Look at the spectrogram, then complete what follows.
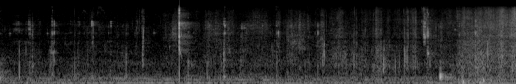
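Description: A person chewing a green olive close to the microphone: scattered soft clicks from the mouth. Near the end, a paper napkin is rubbed across the mouth.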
